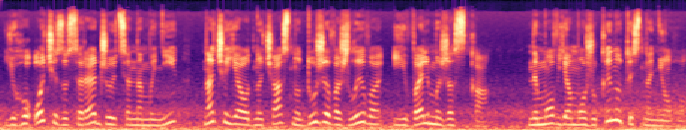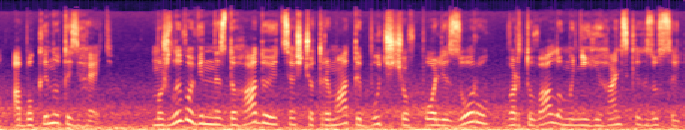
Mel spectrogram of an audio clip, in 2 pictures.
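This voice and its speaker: A woman narrating first-person fan fiction as a dazed, gently curious amnesiac. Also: medium pitch, fast talker, background noise, close to an everyday voice. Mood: curious, tender. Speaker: audiobook narrator.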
